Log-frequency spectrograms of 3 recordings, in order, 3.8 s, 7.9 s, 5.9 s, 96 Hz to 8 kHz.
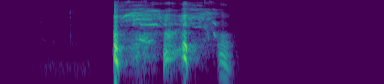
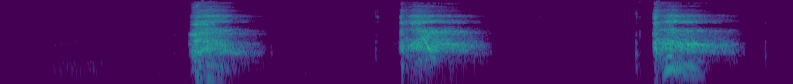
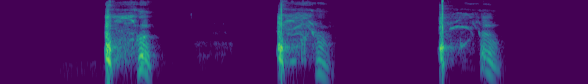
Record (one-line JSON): {"cough_length": "3.8 s", "cough_amplitude": 32768, "cough_signal_mean_std_ratio": 0.28, "exhalation_length": "7.9 s", "exhalation_amplitude": 9285, "exhalation_signal_mean_std_ratio": 0.4, "three_cough_length": "5.9 s", "three_cough_amplitude": 32768, "three_cough_signal_mean_std_ratio": 0.23, "survey_phase": "alpha (2021-03-01 to 2021-08-12)", "age": "45-64", "gender": "Male", "wearing_mask": "No", "symptom_cough_any": true, "symptom_fatigue": true, "symptom_onset": "3 days", "smoker_status": "Ex-smoker", "respiratory_condition_asthma": false, "respiratory_condition_other": false, "recruitment_source": "Test and Trace", "submission_delay": "1 day", "covid_test_result": "Positive", "covid_test_method": "RT-qPCR", "covid_ct_value": 20.4, "covid_ct_gene": "ORF1ab gene", "covid_ct_mean": 21.8, "covid_viral_load": "73000 copies/ml", "covid_viral_load_category": "Low viral load (10K-1M copies/ml)"}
